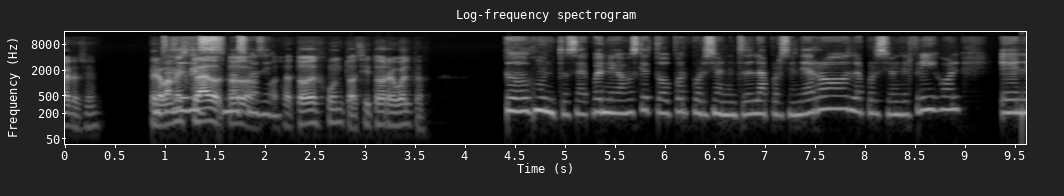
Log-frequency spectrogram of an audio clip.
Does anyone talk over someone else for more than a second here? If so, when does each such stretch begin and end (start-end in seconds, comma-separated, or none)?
0.9-2.2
